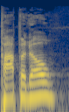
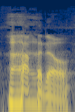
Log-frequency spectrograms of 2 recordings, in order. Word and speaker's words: Pappadeaux: Yeah, but I have to say it's pronounced Papadou. – Papadou. – Yeah, they corrected me several times.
